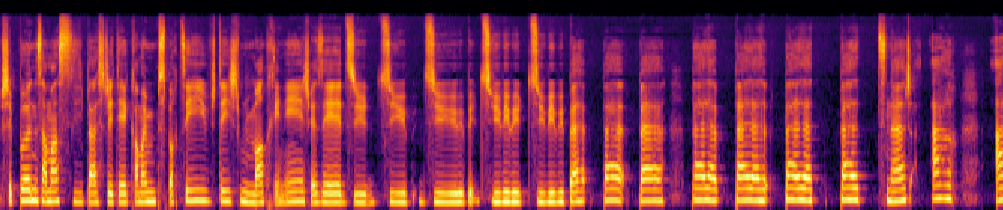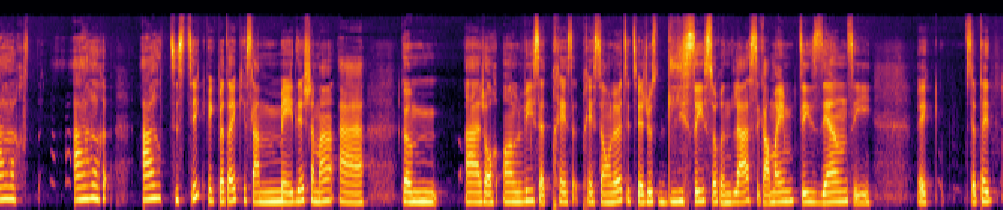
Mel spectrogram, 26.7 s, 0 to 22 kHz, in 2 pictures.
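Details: Adult woman who has stuttered since age 6, with about 4 or 5 speech therapies; stuttering.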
